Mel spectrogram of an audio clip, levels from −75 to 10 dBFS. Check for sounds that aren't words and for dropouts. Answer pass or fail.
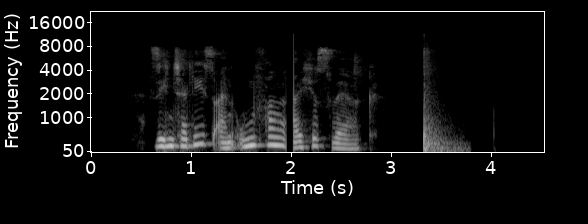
fail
